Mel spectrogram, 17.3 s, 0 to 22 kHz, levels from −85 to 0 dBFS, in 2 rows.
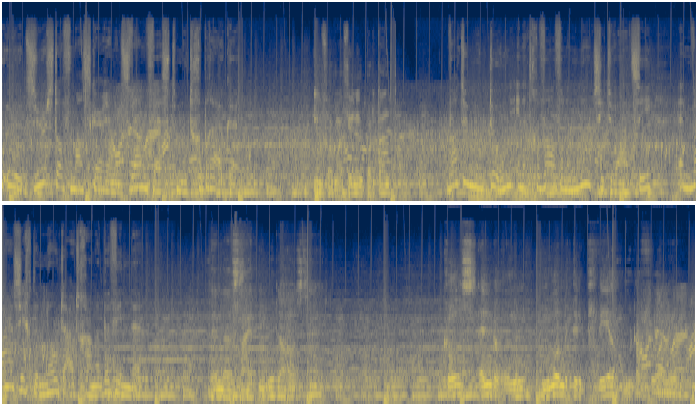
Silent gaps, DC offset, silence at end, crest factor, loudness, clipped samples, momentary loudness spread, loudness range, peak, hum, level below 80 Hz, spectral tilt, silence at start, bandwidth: none; under 0.1%; 0 s; 16 dB; -20 LUFS; under 0.1%; 7 LU; 2 LU; -4 dBFS; none; -34 dBFS; -6 dB/octave; 0 s; over 20 kHz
